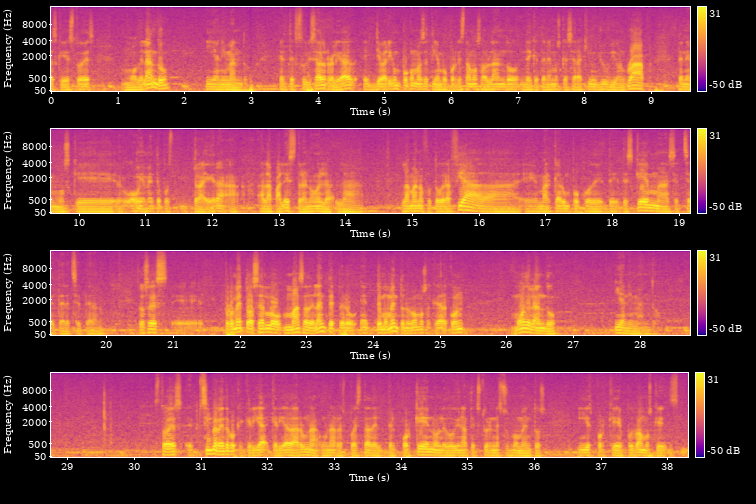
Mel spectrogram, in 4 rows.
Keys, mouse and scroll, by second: 21.5-24.2 drag, 28.3-29.3 drag, 29.6 Tab, 30.1-33.4 middle drag, 33.8 right click, 35.1 right click, 35.6 middle click, 37.0 right click, 37.4-38.3 middle drag.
